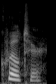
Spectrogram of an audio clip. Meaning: 1. A person whose hobby or profession is making quilts 2. A person who uses a hand or machine stitch to decorate a quilt, or to sew together the layers of a quilt
- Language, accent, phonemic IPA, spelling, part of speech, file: English, US, /ˈkwɪtlɚ/, quilter, noun, En-us-quilter.ogg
